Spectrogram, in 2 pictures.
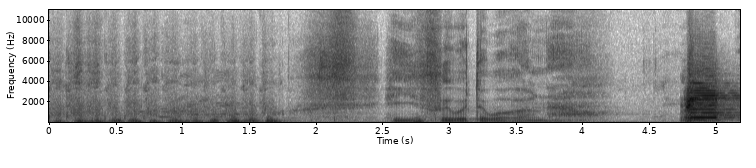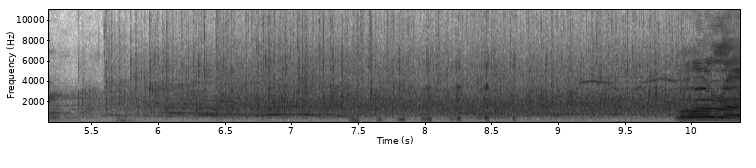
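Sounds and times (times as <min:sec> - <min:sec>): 
audience applause: 0:00.0 - 0:01.8, 0:05.3 - 0:10.3
laughter: 0:00.0 - 0:03.5, 0:05.6 - 0:10.3
speech: 0:02.8 - 0:04.0, 0:09.9 - 0:10.3.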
